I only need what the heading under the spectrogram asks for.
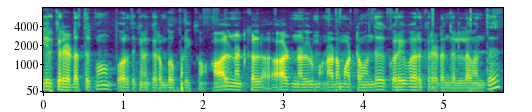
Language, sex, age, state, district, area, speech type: Tamil, male, 30-45, Tamil Nadu, Pudukkottai, rural, spontaneous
